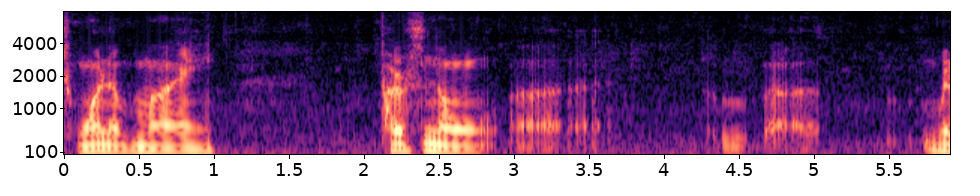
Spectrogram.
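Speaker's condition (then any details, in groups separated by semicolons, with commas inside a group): Cerebral palsy; scoliosis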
